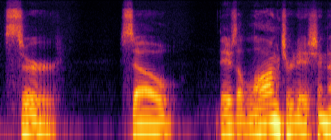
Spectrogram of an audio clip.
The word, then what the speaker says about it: Tyre: It's spelled Tyre. Most people will say it's Tyre, but they pronounce that as Sur.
